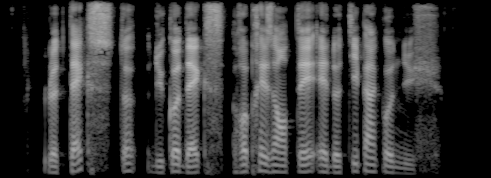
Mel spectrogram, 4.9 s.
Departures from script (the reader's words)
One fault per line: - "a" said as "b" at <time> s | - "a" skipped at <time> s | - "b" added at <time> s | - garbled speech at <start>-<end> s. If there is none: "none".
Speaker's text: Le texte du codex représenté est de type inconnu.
none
